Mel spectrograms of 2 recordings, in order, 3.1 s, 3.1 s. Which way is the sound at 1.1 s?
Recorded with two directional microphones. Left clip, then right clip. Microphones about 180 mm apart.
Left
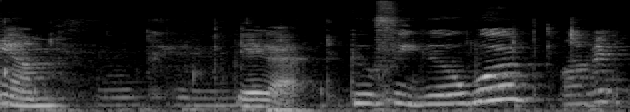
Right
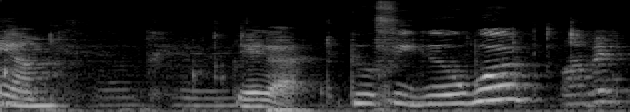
40° right (ahead or behind).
